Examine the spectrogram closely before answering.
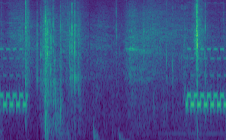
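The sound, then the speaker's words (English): A telephone rings in a house at night during a storm. Two short, bright trilling bursts sound, one at the start and one at the end, with faint rumbling noise between them. “The phone wakes her parents, Peter and Anne”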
